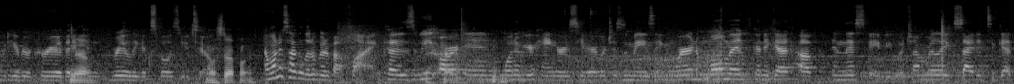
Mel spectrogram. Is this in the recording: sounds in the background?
yes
